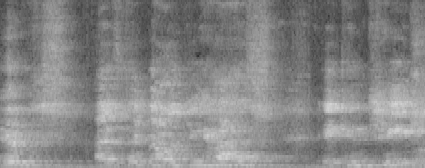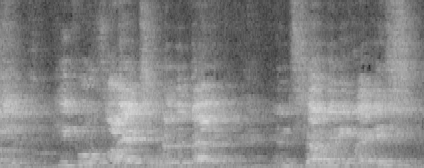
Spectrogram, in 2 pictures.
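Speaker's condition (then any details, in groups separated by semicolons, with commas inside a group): Cerebral palsy; present from birth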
